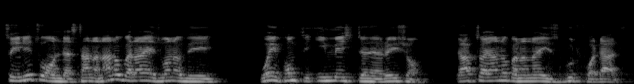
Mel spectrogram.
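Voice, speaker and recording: A man's voice: fairly high pitch, quick pace, fairly bright tone, highs cut off. A man presenting a live webinar, talking earnestly and emphatically, often turning to listeners with direct questions.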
